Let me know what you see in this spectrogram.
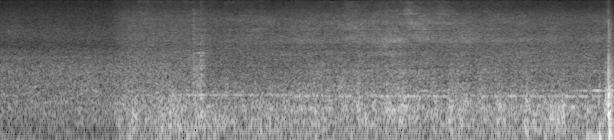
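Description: Furka Steam Railway train heard from aboard a coach: the rumble and rattle of the carriages rolling on the track, growing louder about a second and a half in. A thin steady squeal of the wheels comes in during the second half, and a sharp knock sounds just before the end.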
